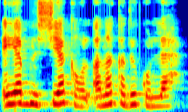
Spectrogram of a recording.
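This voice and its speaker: A blunt male friend who scolds and teases, played by a woman with an Egyptian accent. The talk is fast and sits a touch high. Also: fairly even intonation, a little mellow, natural voice. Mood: scolding.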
